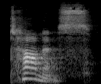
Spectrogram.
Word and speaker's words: Thomas: all on this slide the most common exceptions are words that are spelled with th but pronounced as t or the t sound let's go through them together repeat after me thomas teresa ty time thames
